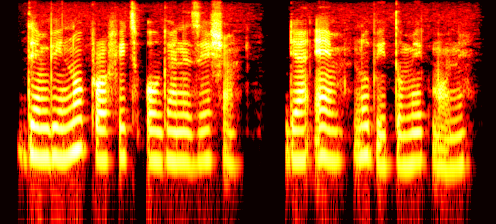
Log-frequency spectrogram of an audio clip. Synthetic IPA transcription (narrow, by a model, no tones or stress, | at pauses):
dem̩binopɹɔfitɔɡanizeʃɔ̰̃n | dɪaʔẽmnobitumekmɔ̰ni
